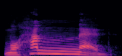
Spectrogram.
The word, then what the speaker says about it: Muhammad: And because there are two M's, you're going to pronounce that M with a bit more strength. You're going to stress that M sound, Muhammad.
